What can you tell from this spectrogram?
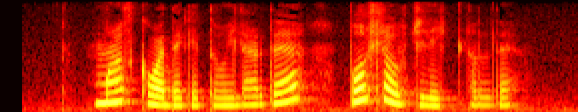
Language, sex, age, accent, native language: Uzbek, female, 18-24, Toshkent viloyati, Uzbek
